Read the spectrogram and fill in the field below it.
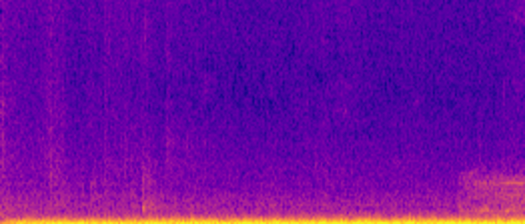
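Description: Small objects clink softly on a plastic tray.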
